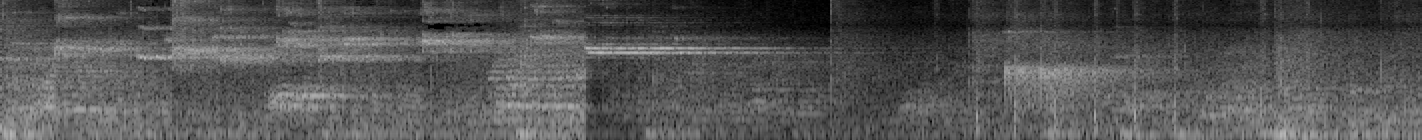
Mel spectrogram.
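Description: A basketball being bounced on a gym floor with voices calling out across the court, the sounds echoing in a large sports hall.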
